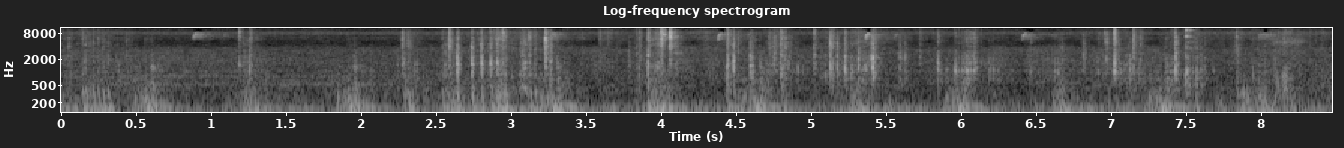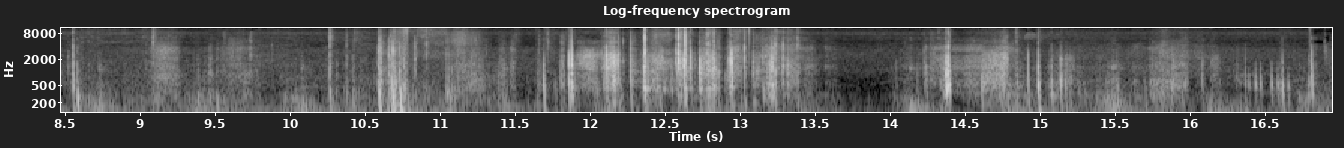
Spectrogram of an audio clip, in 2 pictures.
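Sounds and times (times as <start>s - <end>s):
plastic parts clicking and knocking: 0.0s - 13.5s
low handling rumble: 0.0s - 16.9s.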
